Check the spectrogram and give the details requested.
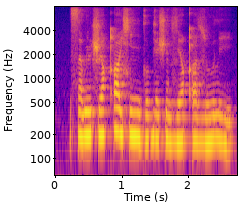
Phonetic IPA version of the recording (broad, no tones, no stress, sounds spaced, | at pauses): s a w ĩ ʂ e qʼ ɨ ɕ ĩ ɲ ɡ o ɡ ɛ ʃ ɐ̃ ɮ e qʼ e ɮ u l i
